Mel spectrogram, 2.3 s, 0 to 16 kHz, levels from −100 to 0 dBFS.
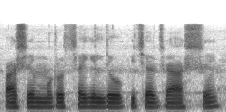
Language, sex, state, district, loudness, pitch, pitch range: Bengali, male, West Bengal, Cooch Behar, -18 LUFS, 110 Hz, 110-115 Hz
